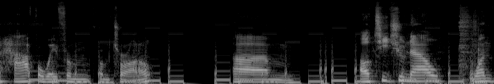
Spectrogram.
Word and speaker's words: Toronto: to say it is Toronto you don't pronounce the second T you just pronounce it as an N so Toronto that is how it's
